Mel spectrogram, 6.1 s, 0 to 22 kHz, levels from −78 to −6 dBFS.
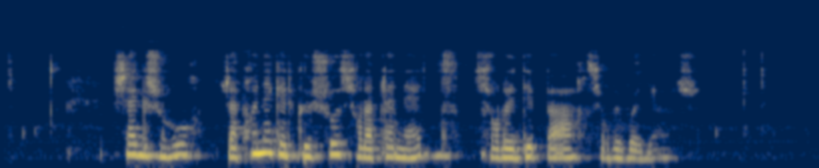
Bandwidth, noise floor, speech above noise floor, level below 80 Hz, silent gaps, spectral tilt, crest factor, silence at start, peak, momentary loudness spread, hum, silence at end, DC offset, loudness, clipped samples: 7.6 kHz; -58 dBFS; 32 dB; -72 dBFS; none; -5.5 dB/octave; 16 dB; 0.85 s; -10 dBFS; 20 LU; none; 0.95 s; under 0.1%; -26 LUFS; under 0.1%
